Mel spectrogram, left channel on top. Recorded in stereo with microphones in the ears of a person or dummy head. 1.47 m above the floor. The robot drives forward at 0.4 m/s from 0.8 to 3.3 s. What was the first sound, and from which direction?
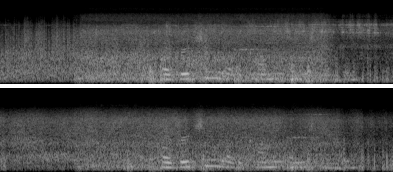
A woman speaking, 5° left (ahead or behind).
